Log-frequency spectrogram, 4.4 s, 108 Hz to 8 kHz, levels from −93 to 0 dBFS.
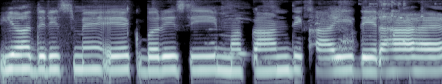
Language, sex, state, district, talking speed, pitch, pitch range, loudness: Hindi, female, Bihar, Saharsa, 160 wpm, 225 Hz, 215-230 Hz, -15 LUFS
